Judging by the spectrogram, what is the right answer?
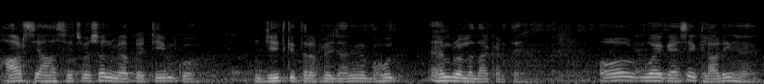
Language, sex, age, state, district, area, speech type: Urdu, male, 18-30, Bihar, Saharsa, rural, spontaneous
